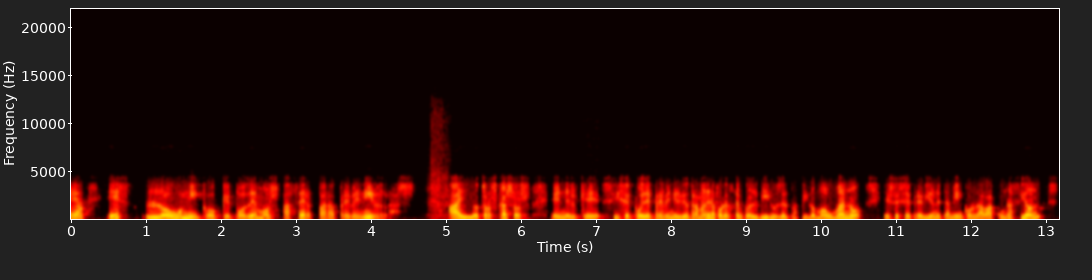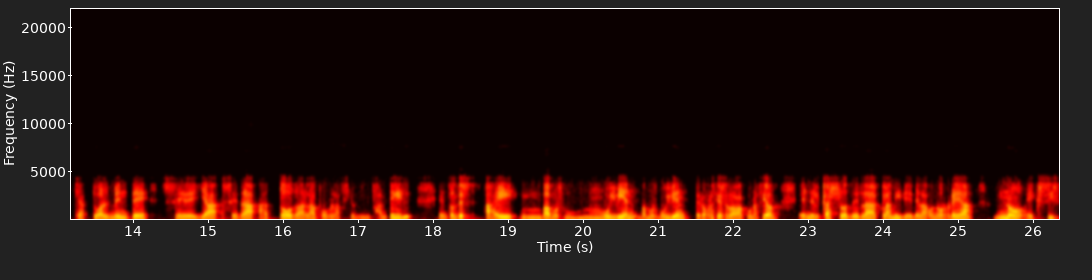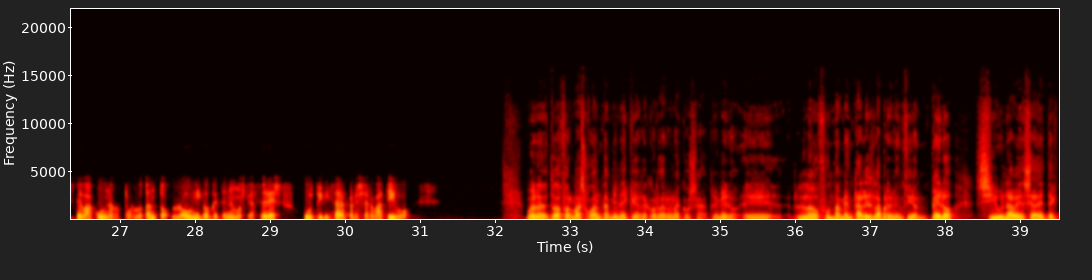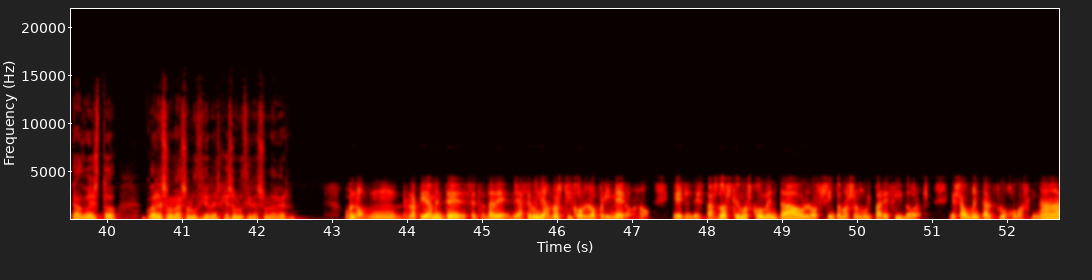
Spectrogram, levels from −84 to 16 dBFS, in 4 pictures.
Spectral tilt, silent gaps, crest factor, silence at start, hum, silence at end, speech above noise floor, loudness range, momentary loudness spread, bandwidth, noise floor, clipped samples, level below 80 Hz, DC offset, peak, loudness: -7 dB/octave; none; 20 dB; 0 s; none; 0 s; 51 dB; 3 LU; 11 LU; 12.5 kHz; -74 dBFS; under 0.1%; -56 dBFS; under 0.1%; -2 dBFS; -23 LUFS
